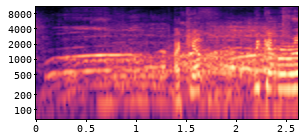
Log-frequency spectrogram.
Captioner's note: audience exclaiming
